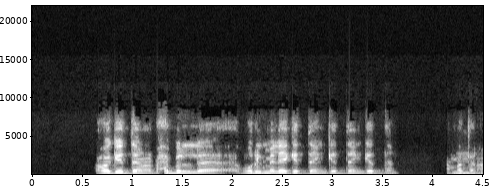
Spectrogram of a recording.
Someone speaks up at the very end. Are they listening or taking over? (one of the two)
listening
